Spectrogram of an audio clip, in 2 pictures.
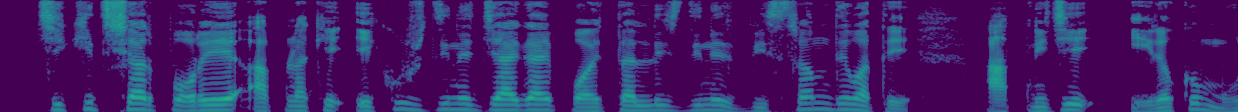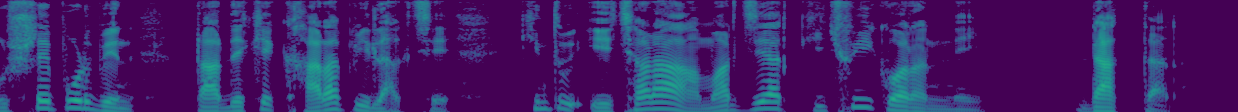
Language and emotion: Bengali, sad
